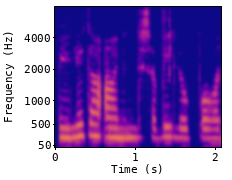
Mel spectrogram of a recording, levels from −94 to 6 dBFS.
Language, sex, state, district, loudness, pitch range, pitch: Hindi, female, Uttarakhand, Uttarkashi, -35 LUFS, 200-225 Hz, 205 Hz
